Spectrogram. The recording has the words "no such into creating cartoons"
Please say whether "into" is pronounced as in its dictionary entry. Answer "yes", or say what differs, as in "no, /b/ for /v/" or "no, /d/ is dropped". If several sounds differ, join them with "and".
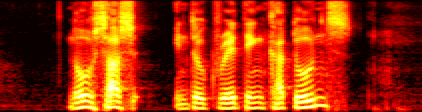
yes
